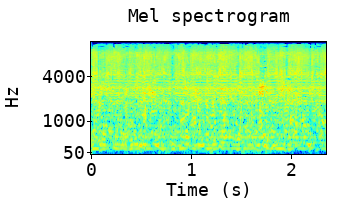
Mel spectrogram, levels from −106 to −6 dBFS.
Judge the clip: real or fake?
fake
